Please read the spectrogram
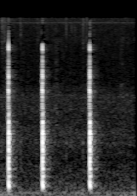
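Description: Three sharp wooden clacks of an online chess board's piece-move sound as moves are played through on the analysis board, the first two about half a second apart and the third about three quarters of a second later.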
